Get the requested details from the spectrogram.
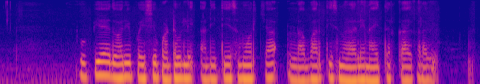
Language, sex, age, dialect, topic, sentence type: Marathi, male, 25-30, Standard Marathi, banking, question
